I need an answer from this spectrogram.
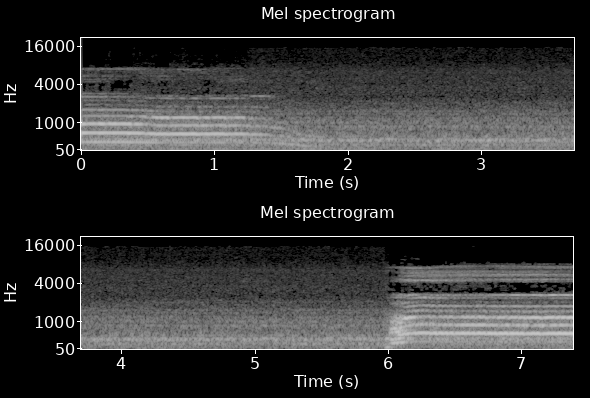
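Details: Howling from a malamute mix dog: a sustained tonal howl slides downward and fades out, followed by several seconds of near quiet, then a fresh howl bursts in at a steady, fairly high pitch.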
